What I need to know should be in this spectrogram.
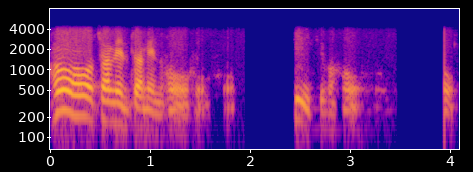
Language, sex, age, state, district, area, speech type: Marathi, male, 60+, Maharashtra, Akola, urban, conversation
